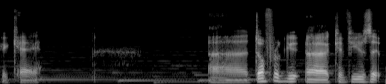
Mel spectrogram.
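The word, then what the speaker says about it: ク: is tilted not straight this is ku or ku it's a consonant followed by a vowel and makes up a single syllable you pronounce this as q liking the word cool i think the the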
